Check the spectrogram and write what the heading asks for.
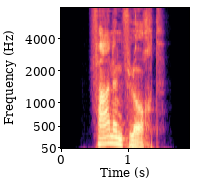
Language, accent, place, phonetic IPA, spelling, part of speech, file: German, Germany, Berlin, [ˈfanənˌflʊxt], Fahnenflucht, noun, De-Fahnenflucht.ogg
- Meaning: desertion (absence with the intention of leaving permanently)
